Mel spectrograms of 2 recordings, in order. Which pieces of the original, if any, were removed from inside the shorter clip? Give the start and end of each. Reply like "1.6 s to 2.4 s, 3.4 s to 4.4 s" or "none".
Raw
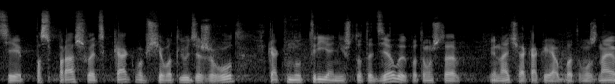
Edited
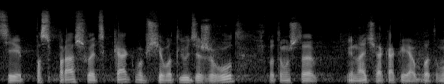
2.7 s to 4.1 s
